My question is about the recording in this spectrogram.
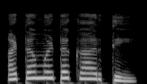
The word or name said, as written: ಅಟಮಟಕಾರ್ತಿ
